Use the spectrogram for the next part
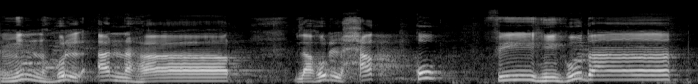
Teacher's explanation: number 2، اگر ہائے ضمیر سے پہلے اور بعد والے دونوں حروف متحرک نہ ہوں بلکہ یہ دونوں یا ان میں سے کوئی ایک حرف ساکن ہو تو ہائے ضمیر بغیر کھینچے پڑھی جائے گی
